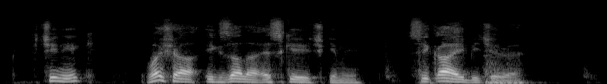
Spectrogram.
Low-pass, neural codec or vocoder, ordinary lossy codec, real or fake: 10.8 kHz; none; AAC, 32 kbps; real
